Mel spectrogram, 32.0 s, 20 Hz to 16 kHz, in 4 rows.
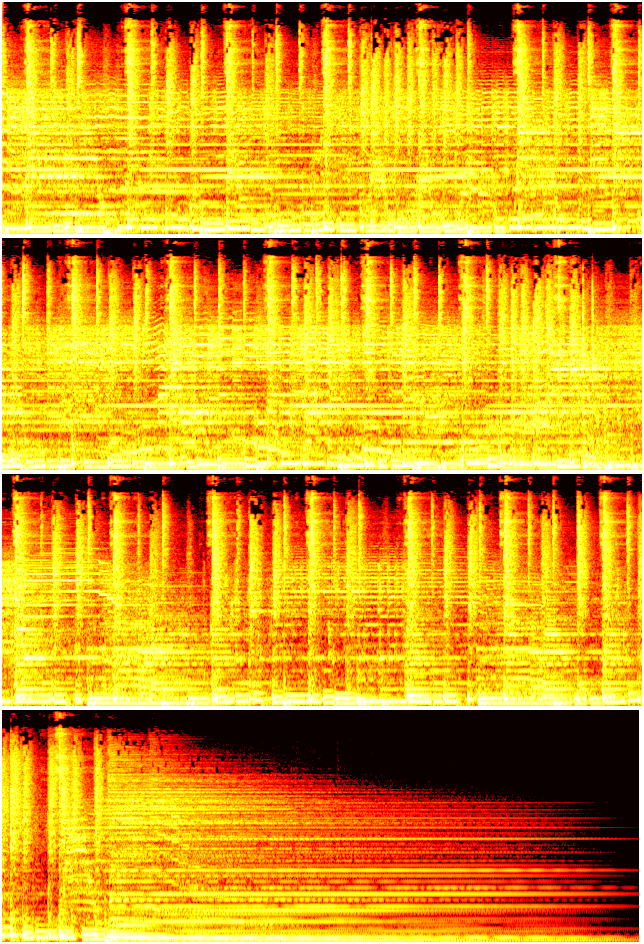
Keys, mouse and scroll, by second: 0.7 click, 0.9 g, 1.5 g, 2.5 a, 2.6 ctrl+s, 3.3 Tab, 4.0 f, 4.2 z, 4.3 z, 4.4 Tab, 4.7 Tab, 4.9 w, 5.3 Tab, 5.6 Tab, 8.3 f, 8.6 w, 8.9 Tab, 9.8 Tab, 10.1 g, 10.7 right click, 10.9 g, 11.4 Tab, 12.0 KP_5, 12.1 KP_8, 12.7 a, 12.7 ctrl+s, 13.1 KP_5, 14.5 ., 14.7 r, 18.0 a, 18.1 ctrl+s, 19.3 middle click, 19.6 right click, 19.7 Tab, 19.9 Tab, 20.1 Tab, 20.4-23.3 typing, 23.9 Tab, 24.2 ctrl+s, 25.2 ctrl+2, 25.5 ctrl+z, 26.7 a, 26.8 ctrl+s, 27.5 shift+z, 28.0 shift+z, 29.4-31.6 typing.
